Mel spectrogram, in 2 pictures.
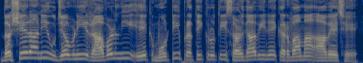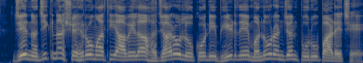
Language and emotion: Gujarati, neutral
